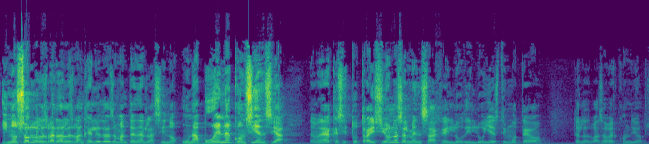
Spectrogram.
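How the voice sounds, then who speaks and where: Animated preacher, bold swings. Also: male voice, high-pitched, normal speed. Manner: lively preacher, shifts between loud emphasis and quiet asides, acts out quoted voices. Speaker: pastor. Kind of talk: sermon.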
